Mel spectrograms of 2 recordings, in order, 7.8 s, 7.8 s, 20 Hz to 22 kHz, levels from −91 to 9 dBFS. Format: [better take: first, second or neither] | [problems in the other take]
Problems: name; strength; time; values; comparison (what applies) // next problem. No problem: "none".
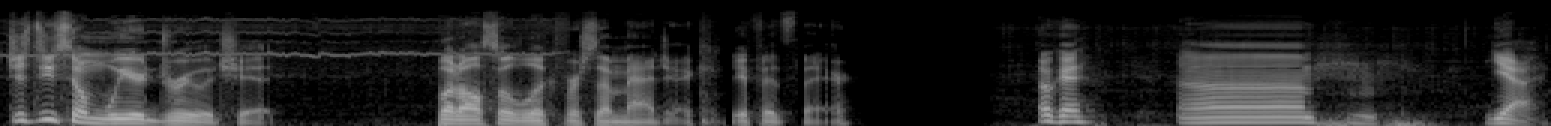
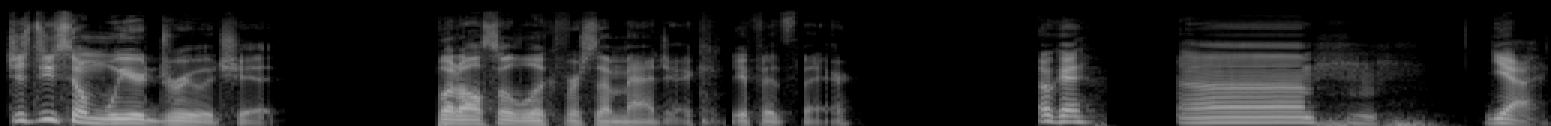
second | hiss; noticeable; until 3 s and from 5 s on; 20 dB below the speech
